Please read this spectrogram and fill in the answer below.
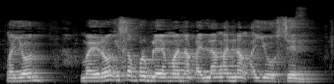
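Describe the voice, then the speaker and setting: Man playing a high-pitched animatronic bear, earnest team leader, preachy, roomy echo. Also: fairly even intonation, moderate pace, fairly bright tone, faint music behind, lightly acted. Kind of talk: cartoon fan-dub acting.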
